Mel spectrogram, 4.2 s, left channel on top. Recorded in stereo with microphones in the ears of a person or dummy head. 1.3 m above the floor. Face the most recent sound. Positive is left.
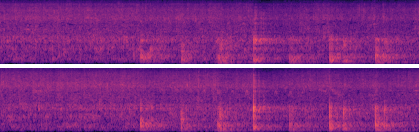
turn(degrees=-65)  # may be behind; listen again after turning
